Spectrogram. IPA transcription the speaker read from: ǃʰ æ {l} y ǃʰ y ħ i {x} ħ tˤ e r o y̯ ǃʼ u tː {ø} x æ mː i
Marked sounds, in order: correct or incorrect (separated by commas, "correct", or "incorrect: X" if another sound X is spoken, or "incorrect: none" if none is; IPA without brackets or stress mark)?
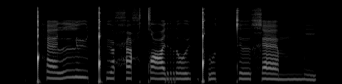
incorrect: lː, incorrect: none, correct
